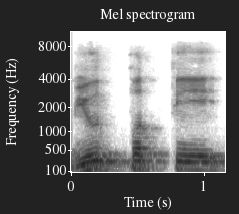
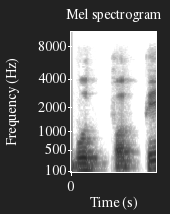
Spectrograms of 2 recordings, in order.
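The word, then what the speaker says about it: ব্যুৎপত্তি: হয়েছে দেখো কইতে পারবা এই বানানে দেখো জ ফলা রসুকার আছে কিন্তু ওই জ ফলাটা উচ্চারণের কোন ভূমিকা পালন করছে না তোমরা কি বিষয়টাকে অনুভব করতে পেরেছ জি স্যার যে বিউৎপত্তি এমন করে হয়তো বলা যেতে পারে তাকে কিন্তু আমরা সেটি বলি না ব্যাপারটা ধরা গেছে কিনা সেটাকে আমরা বলি বুৎপত্তি একেবারে জ ফলা উচ্চারণের কোন ভূমিকা পালন করাই না নিয়মটাই এরকম এটি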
